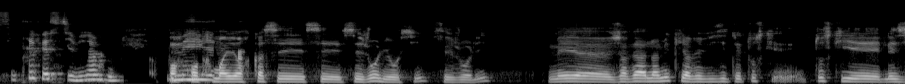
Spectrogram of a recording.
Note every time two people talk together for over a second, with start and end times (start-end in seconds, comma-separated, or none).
none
